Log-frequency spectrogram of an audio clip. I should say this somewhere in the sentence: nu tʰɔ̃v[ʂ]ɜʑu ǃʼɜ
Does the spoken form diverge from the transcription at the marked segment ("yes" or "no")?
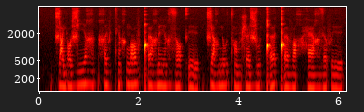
no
